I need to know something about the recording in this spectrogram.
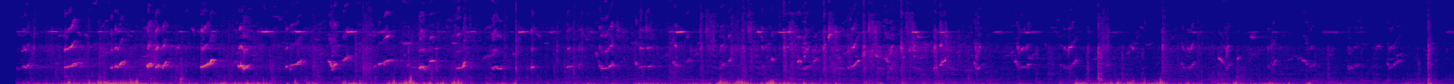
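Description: Small birds chirping in quick, repeated short calls, about two or three a second, fading in the second half, over irregular low rumbling bursts on the microphone.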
